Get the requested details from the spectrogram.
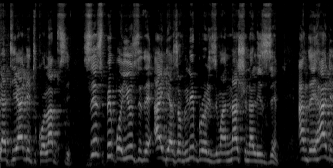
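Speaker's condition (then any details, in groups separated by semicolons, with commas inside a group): No condition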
